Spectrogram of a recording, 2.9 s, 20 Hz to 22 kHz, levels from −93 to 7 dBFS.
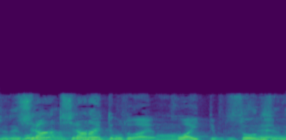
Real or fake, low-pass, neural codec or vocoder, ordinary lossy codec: real; 7.2 kHz; none; none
